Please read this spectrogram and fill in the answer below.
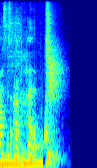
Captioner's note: slap noise sound effect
